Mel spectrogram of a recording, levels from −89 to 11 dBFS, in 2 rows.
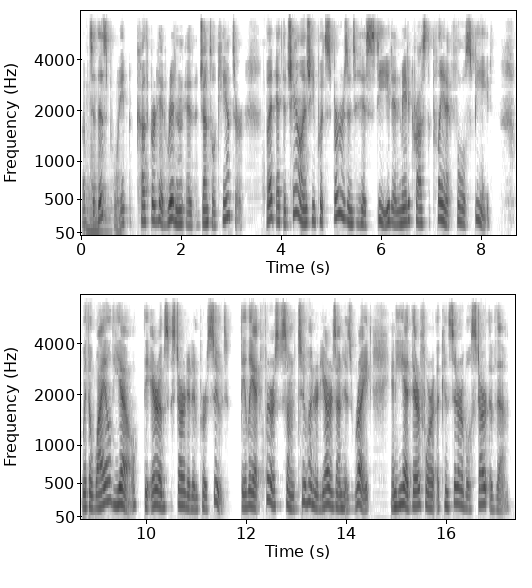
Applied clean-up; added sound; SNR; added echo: neural mask model DeepFilterNet 3.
